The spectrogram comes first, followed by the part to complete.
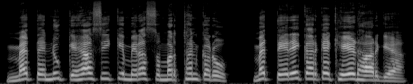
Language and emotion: Punjabi, angry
